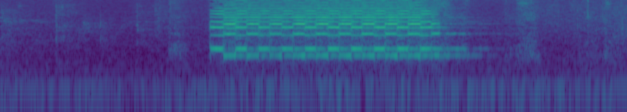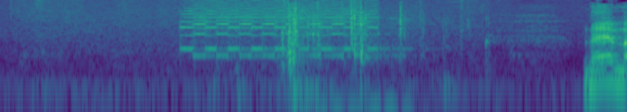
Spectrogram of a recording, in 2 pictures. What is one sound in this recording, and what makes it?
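A telephone rings twice.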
